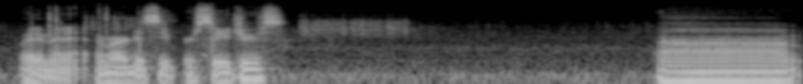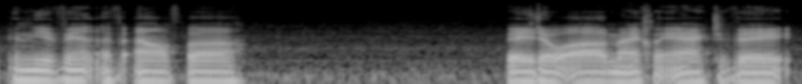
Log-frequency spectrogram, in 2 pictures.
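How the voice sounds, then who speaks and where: A man's voice: sits low, vocal fry. A man giving casual, irreverent gameplay commentary as a video host, blunt and slangy.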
